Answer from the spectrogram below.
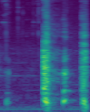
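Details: Woman attributing her cough to allergies, also crying and sneezing: three short, sharp dry coughs in quick succession after a faint throat sound, in a quiet room.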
